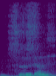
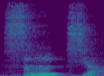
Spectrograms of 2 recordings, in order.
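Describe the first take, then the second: First: The syllables are quick, short and natural. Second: Each syllable is slow, full and robotic. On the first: "the reader's way" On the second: "the first way"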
